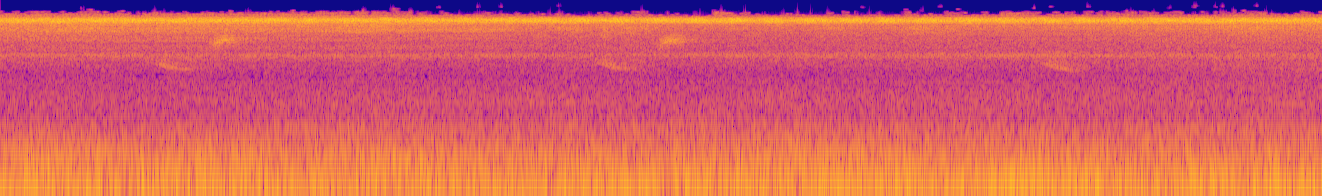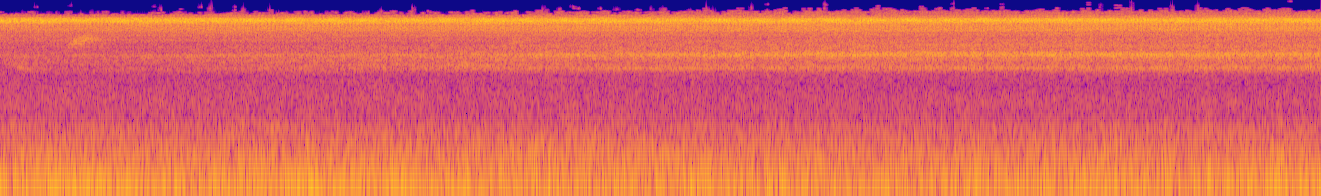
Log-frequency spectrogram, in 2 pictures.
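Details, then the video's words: On a summer night at dusk in Georgia, USA, male cicadas chirp for females: an unbroken high-pitched whine throughout, overlaid by faint brief falling chirps, likely birds, roughly every three seconds. "Cicadas at Dusk, Summer Night"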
